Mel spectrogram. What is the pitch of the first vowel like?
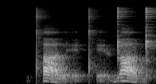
falling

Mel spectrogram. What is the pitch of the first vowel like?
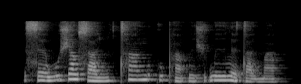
low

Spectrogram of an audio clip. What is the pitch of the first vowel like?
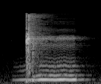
high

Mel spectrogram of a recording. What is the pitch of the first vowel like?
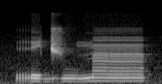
low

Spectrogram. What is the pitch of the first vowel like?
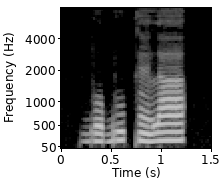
low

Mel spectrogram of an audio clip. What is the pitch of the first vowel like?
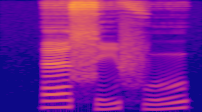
high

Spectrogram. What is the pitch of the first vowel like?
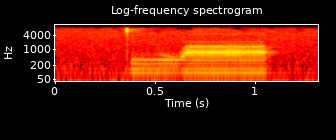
high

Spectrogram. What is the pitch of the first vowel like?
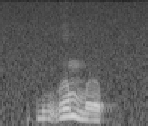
rising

